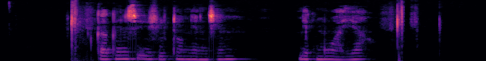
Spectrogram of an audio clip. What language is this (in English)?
Medumba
